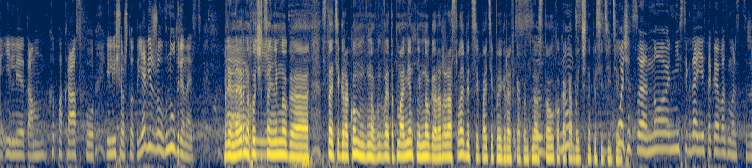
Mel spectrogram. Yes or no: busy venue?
yes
